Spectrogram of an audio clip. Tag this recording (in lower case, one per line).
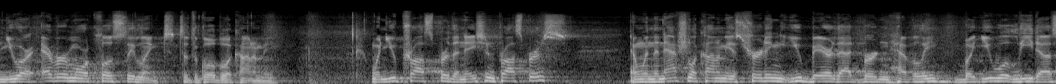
monologue
speech
man speaking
